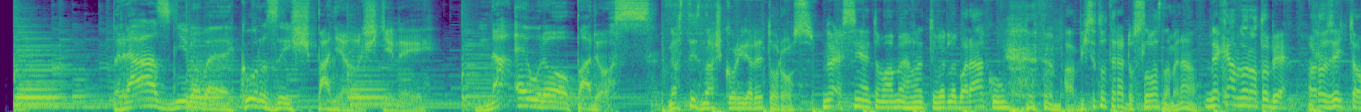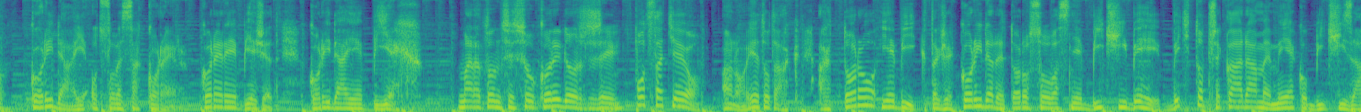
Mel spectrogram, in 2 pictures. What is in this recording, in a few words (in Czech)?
spanelstina spanelstina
